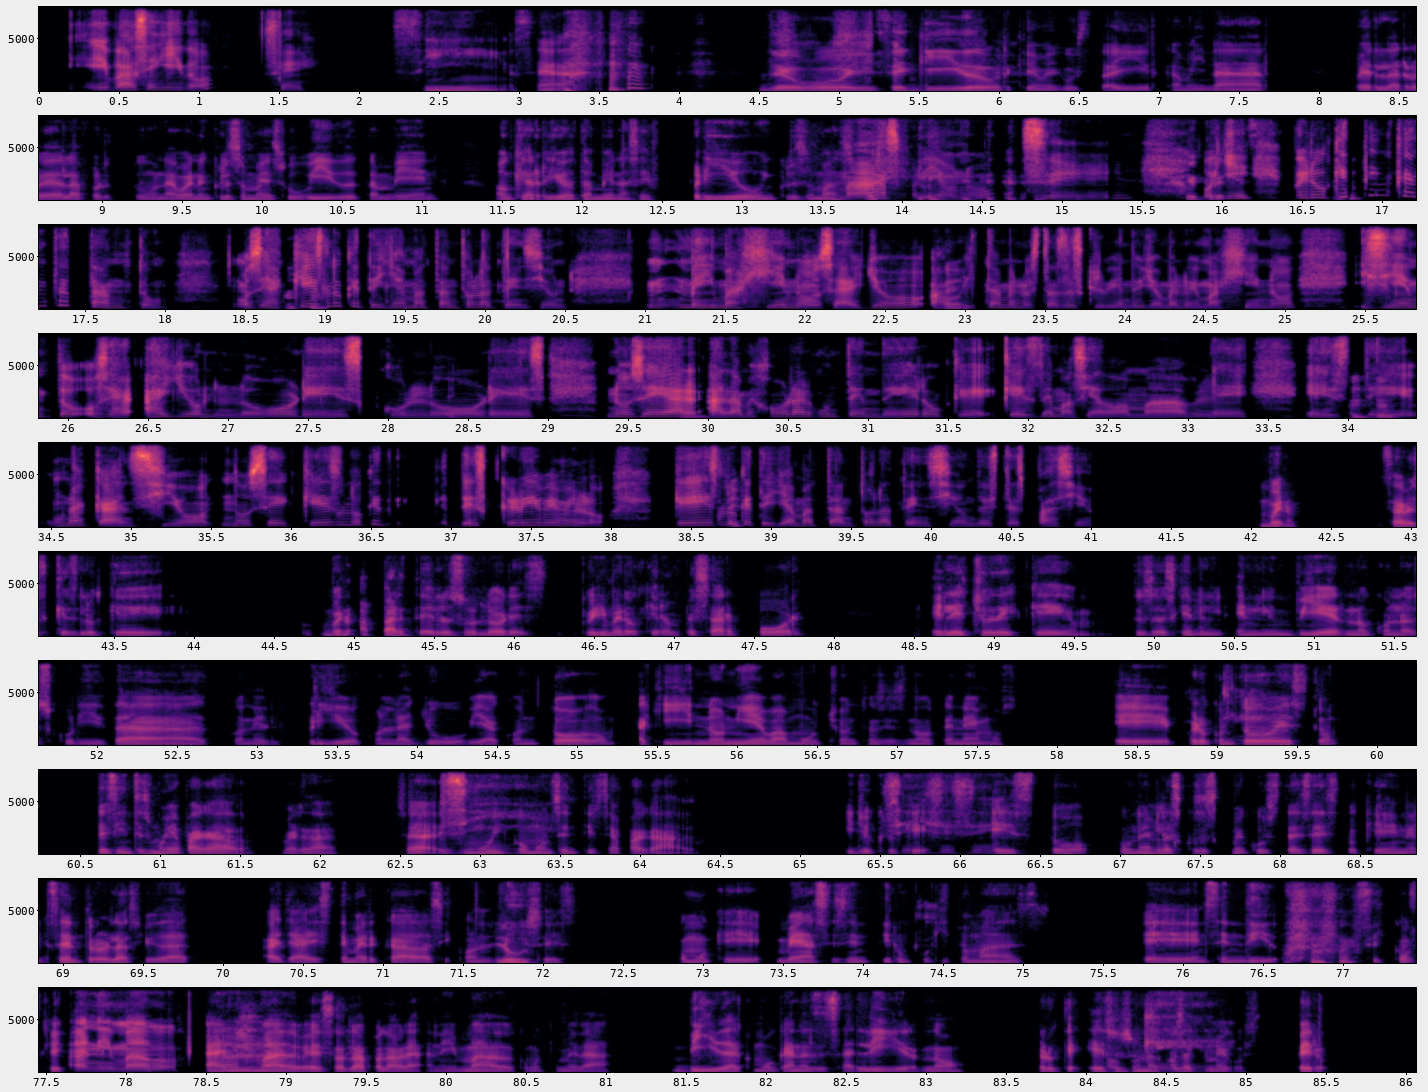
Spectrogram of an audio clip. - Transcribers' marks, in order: other background noise; chuckle; laugh; chuckle; other noise; tapping
- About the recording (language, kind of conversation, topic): Spanish, podcast, ¿Cuál es un mercado local que te encantó y qué lo hacía especial?
- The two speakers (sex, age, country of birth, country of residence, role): female, 45-49, Mexico, Mexico, host; male, 30-34, Colombia, Netherlands, guest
